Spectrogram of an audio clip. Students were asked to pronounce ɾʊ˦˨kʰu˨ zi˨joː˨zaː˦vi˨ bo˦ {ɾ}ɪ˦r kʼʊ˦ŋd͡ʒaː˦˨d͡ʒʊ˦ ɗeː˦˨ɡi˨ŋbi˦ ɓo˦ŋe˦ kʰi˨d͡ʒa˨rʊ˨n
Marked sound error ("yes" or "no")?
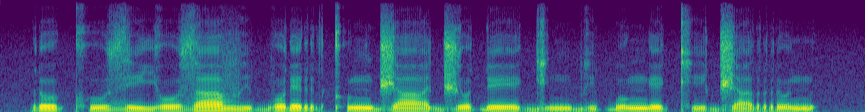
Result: no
